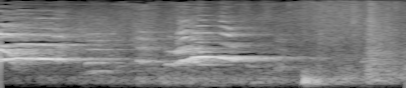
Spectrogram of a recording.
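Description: Girls shrieking with high, rising cries as they slide down a carpeted staircase together, then a low thump about a second and a half in as they crash into the bottom of the stairs.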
